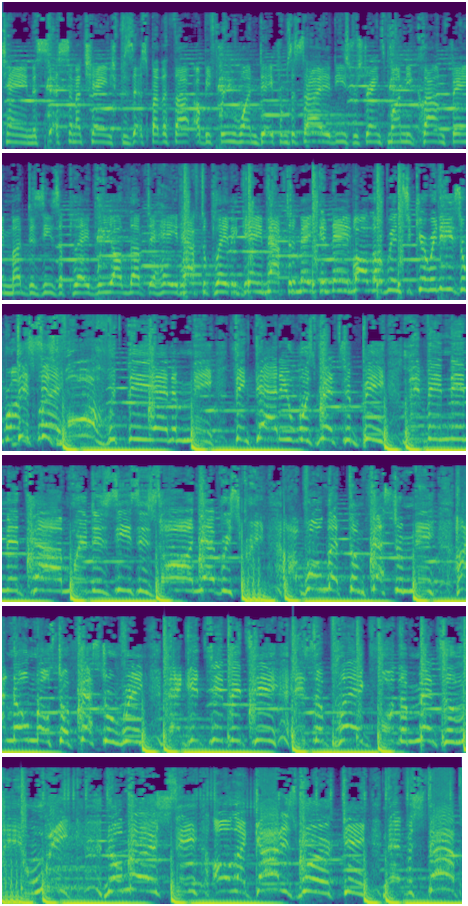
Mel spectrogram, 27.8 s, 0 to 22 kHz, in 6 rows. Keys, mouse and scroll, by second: 0.8 ctrl+=, 1.7 g, 3.8 click, 5.3 ctrl+z, 6.0 b, 8.8 shift+click, 12.0-13.4 drag, 19.4 click, 21.1 b, 21.6 ctrl+=, 22.7 click, 23.1 ctrl+z, 23.5 click, 23.9 e, 24.3-25.4 drag, 25.9-27.0 drag, 27.3 b.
